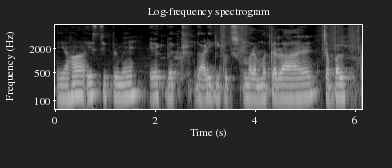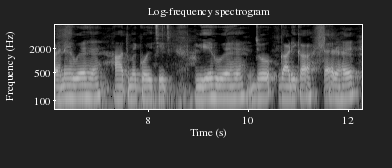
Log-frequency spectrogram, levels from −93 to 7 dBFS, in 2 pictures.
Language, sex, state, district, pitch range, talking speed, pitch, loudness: Hindi, male, Chhattisgarh, Balrampur, 115-130 Hz, 140 wpm, 120 Hz, -30 LUFS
